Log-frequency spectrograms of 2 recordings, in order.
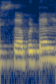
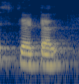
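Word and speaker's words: subtle: या फिर सटल में सबटल नहीं होता है ये होता है सटल इन सभी में बी साइलेंट रहता है गाइस अब देखते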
